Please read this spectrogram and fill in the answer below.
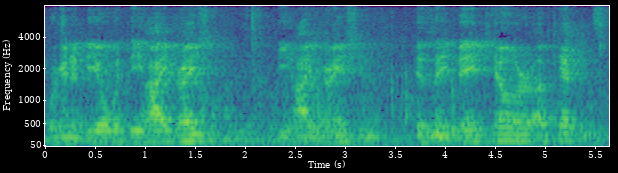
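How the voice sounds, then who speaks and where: Medium male pitch with fairly even intonation at a moderate pace, amid audible room echo and noticeable background noise. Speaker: veterinary lecturer. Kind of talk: lecture.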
